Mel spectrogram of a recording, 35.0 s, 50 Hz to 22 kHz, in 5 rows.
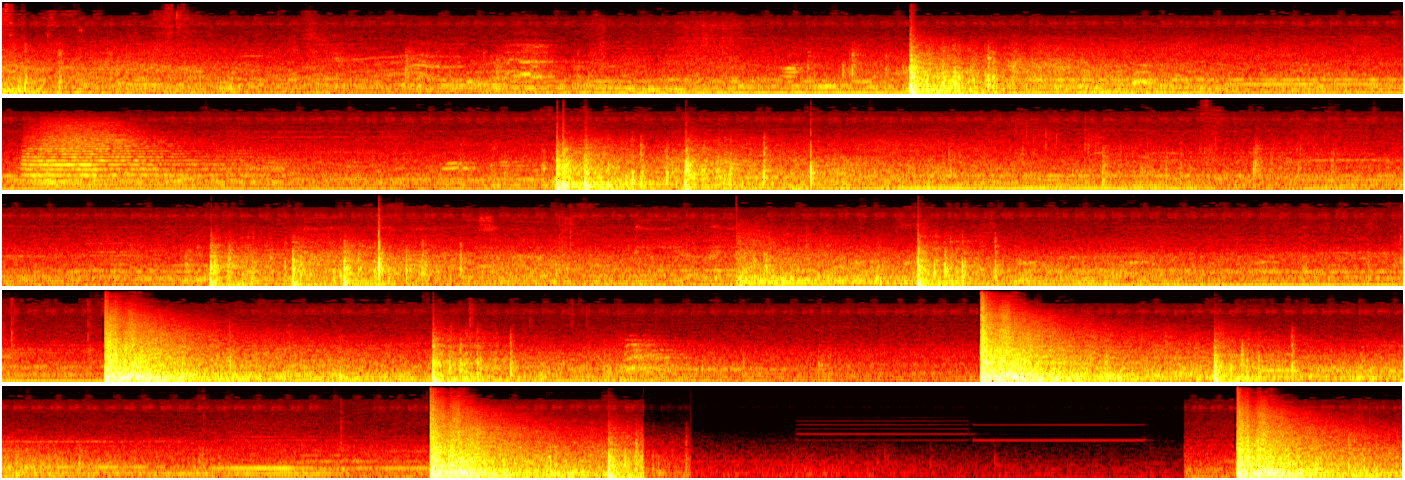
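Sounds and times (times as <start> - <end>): sharp crack: 14.9 - 24.4, 25.9 - 27.7, 30.2 - 31.4, 34.2 - 35.0
light firework pops and cracks: 21.0 - 22.5, 34.2 - 35.0.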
